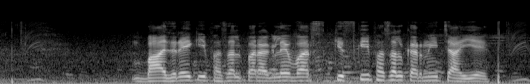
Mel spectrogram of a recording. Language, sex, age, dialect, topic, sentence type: Hindi, male, 18-24, Marwari Dhudhari, agriculture, question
